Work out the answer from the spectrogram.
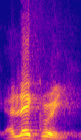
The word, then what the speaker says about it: Allegri: Allegri.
